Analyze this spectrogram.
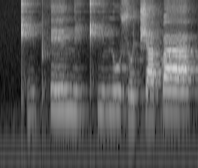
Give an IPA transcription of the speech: kʼ i˨ pʰ eː˦ n i˦ kʰ i˦ n u˦˨ z ʊ˨ t͡ʃ a˦ ɓ a˦

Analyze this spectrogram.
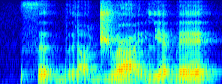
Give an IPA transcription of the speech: θ ə ʔ b ə̰ ɾ ɑ̰ d͡ʒ ʊ ʕ ɛ̰ lʲ æ b ɛ

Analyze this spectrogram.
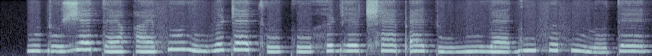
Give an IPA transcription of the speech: u˨ ɖ o˨ ʒ æ˦ t æ˨ q æ˨ f o˦ ð u˨ β ə˦ ʈ æ˦ tʰ o˨ kʰ o˨ h ə˦ ɖʱ ɛ˦ ʈ͡ʂʰ æ˦ pʼ æ˦ ʈ u˨ β u˨ ð æ˨ ɡ u˦ f ə˦ f u˦˨ l o˨ t ɛ˦

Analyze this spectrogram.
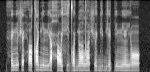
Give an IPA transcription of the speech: h ɛ mʲ õ ʃ ɛ h i tˤ i bʲ ɛ̃ mʲ ɐ ħ ɔ fʲ a d̪ ɔ bʲ õ dˤ õ ʃ ɨ bʲ u bʲ ɛ pʲ ɘ mʲ ɛ̃ j ɔ̃

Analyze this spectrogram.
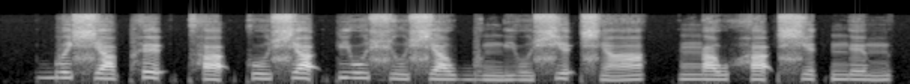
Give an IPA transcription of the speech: b ə˦ ɕ a˧ pʰ e˦ ʔ t̪ʰ a˨ ʔ k u˧ ɕ a˦ ʔ p j u˦ ɕ u˧ ɕ a˧ w b ə˨˩ ŋ j u˨˩ ɕ e˦ ʔ ɕ ã˨˦ | ŋ a˨˩ w h a˨ ʔ ɕ e˨ t̚ ŋ e˨˩ m

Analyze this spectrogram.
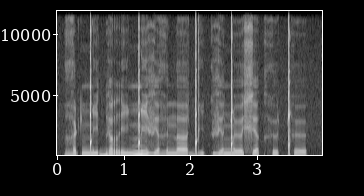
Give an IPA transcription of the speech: ɦ ə ʈ ŋ͡ǃ i d bʲ ɔ r i ŋ͡ǃ i vʲ ɜ ɦ ʏ n̪ ɜː ɡ͡ǃ iː k vʲ ə ŋ͡ǃ ʏː xʲ ɜː k h ʉ ǃʰ ʏ

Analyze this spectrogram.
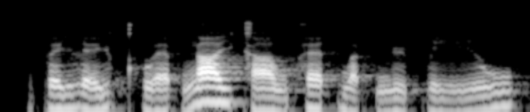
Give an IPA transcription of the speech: p e˨˧ j l e˨˥ j kʷʰ ɛː˨ p̚ ŋ aː˥ j k aː˨ w h ɛː˧ t̚ w ɐ˨ k̚ ŋ yː˨ p̚ l iː˨˥ w

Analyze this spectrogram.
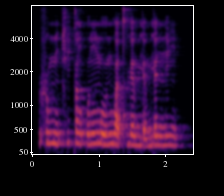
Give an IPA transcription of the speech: ʂ u˥ m ʊ˧˥ ŋ t͡ɕʰ i˥ k ɑ˥˩ ŋ p ɤ˥ ŋ m o˧˥ ʊ̯ n̪ w ä̰˨˩ t̪ʰ ɥ ɛ˥˩ m j ɛ̰˨˩ m j ɛ˥˧ n n̪ i˥˩ ŋ

